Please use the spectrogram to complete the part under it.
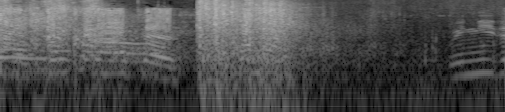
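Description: A gun fires in loud sharp bursts.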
